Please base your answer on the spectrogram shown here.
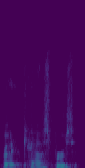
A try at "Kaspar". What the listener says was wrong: Brent Kaspar. I don't know if you have an S on it. Are you saying Kaspars? Kaspar.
